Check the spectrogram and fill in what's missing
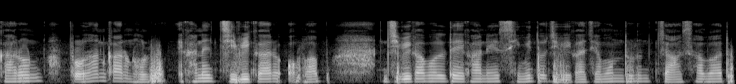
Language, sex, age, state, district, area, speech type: Bengali, male, 18-30, West Bengal, North 24 Parganas, rural, spontaneous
